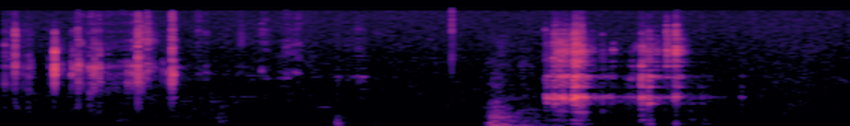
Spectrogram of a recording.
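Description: Plastic toys click and tap together in someone's hands.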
